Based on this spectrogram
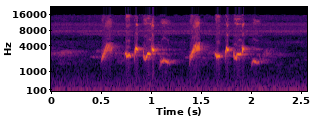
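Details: Red-whiskered bulbul, "เบิ้ลริก" song style: a soft note, then two rapid bubbly whistled phrases, each ending in a lower falling slur. A steady high hiss runs underneath.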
